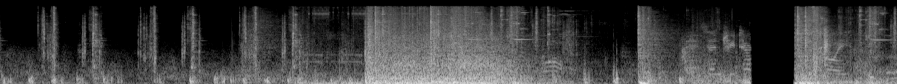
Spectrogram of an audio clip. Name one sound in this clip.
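Gunfire rattles in short bursts with loud bangs.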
